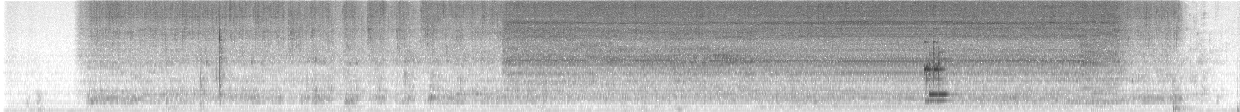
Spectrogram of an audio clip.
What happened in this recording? I was doing my morning routine when received a message from my friend.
